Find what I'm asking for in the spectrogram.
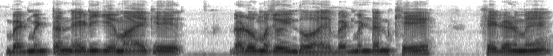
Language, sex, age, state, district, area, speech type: Sindhi, male, 45-60, Delhi, South Delhi, urban, spontaneous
